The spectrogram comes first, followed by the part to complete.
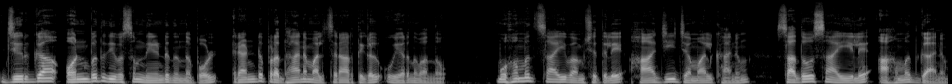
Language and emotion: Malayalam, neutral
